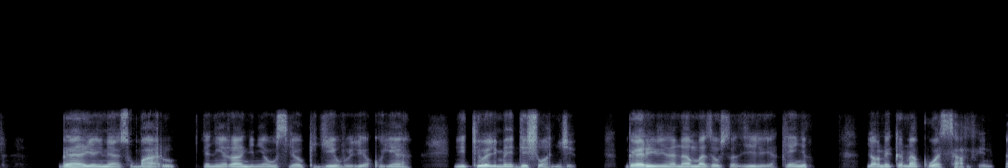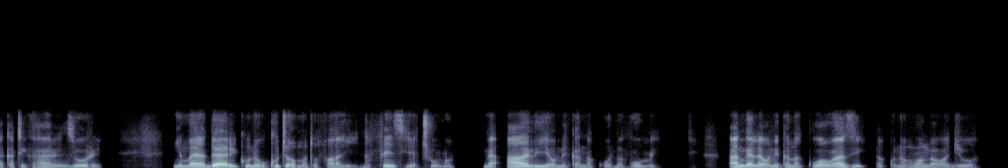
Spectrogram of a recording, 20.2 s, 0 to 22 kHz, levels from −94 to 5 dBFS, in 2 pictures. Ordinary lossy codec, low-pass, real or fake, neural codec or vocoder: Opus, 24 kbps; 7.2 kHz; fake; codec, 16 kHz, 1 kbps, FunCodec, trained on Chinese and English, 50 frames a second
